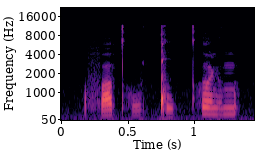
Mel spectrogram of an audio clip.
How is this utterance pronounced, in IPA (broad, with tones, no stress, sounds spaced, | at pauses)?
f a˨˦ t̪ʰ o̤˨˦ ǃ u˩ p t̪ʰ əː˥ ɳ ə̤˥ n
